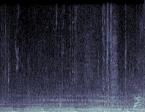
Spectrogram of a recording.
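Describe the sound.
A skiff's motor drones steadily and fairly loudly as it heads out to sea with its lights and radar turned off, with a low rhythmic chugging and water sloshing around the hull, while faint, indistinct voices sit under the engine noise.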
